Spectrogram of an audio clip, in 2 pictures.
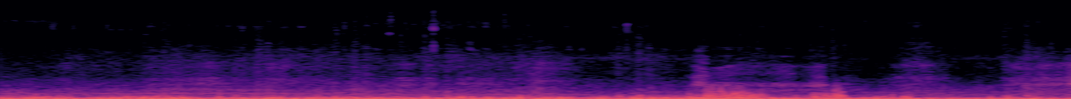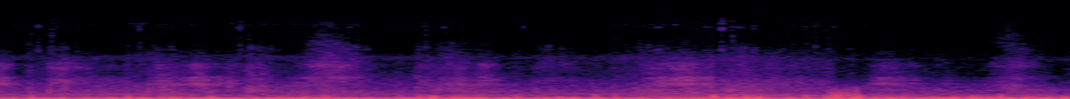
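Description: A horse's hoofbeats on grass as it moves at speed, under heavy wind noise on the helmet-mounted microphone. A brief pitched sound comes about three and a half seconds in.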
